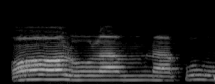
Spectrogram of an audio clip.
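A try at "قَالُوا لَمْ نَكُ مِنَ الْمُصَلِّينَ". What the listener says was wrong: Lu-nya mat. Lu-nya mat. Qalu. Lu-nya. Qalu itu Pak.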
